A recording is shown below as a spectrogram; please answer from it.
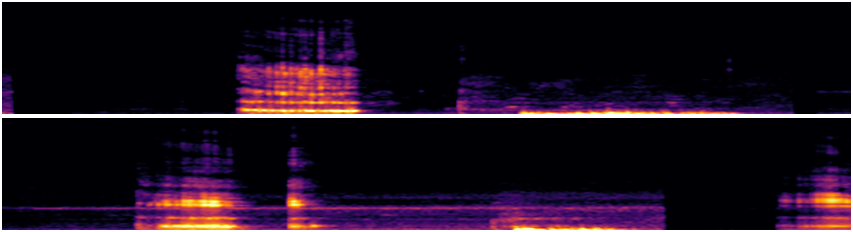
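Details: Girl burping: several loud, low, drawn-out belches separated by pauses; repeated gassy belching.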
